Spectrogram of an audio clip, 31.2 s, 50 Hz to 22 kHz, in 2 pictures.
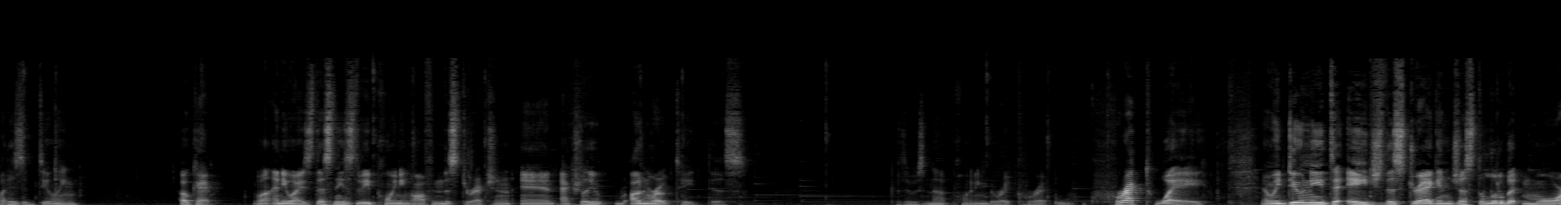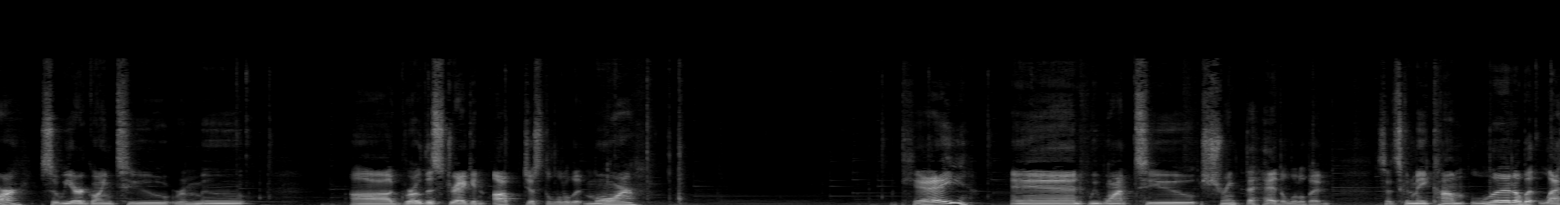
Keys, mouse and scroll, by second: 1.9-3.8 drag, 5.7 alt+r, 8.2 click, 13.5 s, 20.3 scroll down 3, 22.2 KP_0, 25.2 scroll down 1, 27.2-28.5 right drag, 28.5 s.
